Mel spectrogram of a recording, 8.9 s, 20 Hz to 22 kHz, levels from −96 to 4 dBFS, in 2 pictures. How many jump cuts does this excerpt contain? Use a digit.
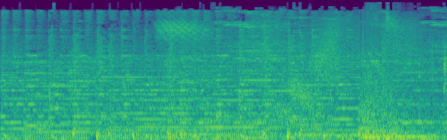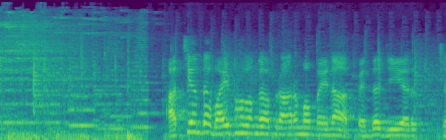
1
